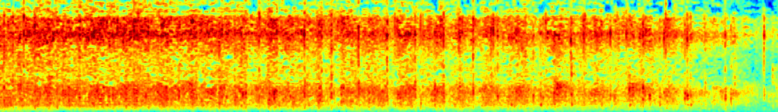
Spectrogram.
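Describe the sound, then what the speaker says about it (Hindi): An audience at a training seminar claps together, a loud, dense and sustained round of applause filling the room from start to finish. "तालियां बजाओ पहले एक बार।"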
